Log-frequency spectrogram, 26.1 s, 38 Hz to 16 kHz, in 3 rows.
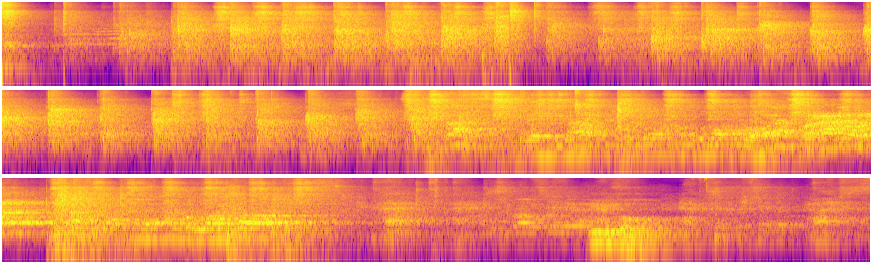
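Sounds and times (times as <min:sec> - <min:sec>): audience clapping in unison: 0:00.6 - 0:13.0.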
